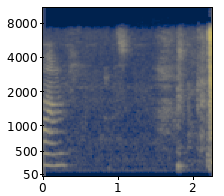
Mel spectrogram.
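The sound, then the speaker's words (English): A voice trails off into a quiet pause, then a brief breathy catch is followed by one loud, sharp, hissing sneeze at the very end. “Bless you.”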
